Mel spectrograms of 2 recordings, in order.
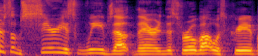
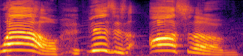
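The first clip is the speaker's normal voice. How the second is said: very loud, energetic, cheerful, high, drawn out; 8 semitones higher, 8 dB louder than usual. Describing a character's voice, then imitating Hachi, high-pitched and cheerful. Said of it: "higher pitch, energetic, and cheerful".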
